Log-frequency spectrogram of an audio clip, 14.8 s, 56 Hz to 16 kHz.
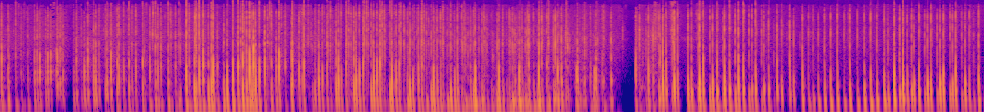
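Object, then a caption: Plastic disc golf disc. Fingertips and nails rapidly tap and grip a tan plastic disc golf disc with a blue rim and a drawn design, about 21 cm across, a thin hollow-rimmed shell held in both hands. The result is a dense stream of quick, dull, low-heavy plastic taps and knocks with almost no ring, broken by a brief pause near the middle before the fast tapping resumes.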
